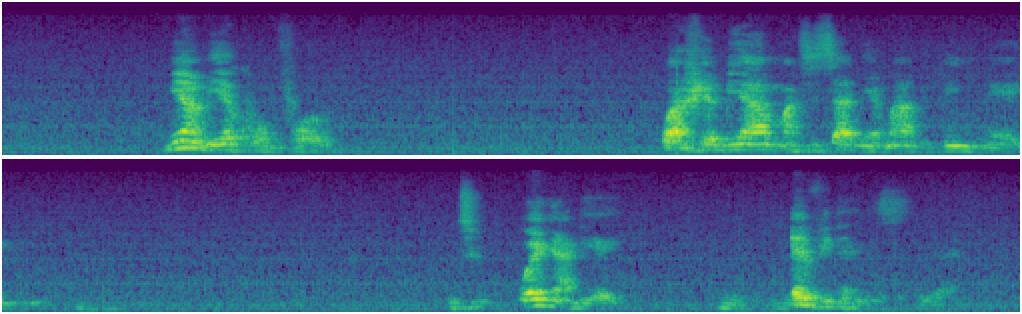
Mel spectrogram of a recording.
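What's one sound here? An elderly man speaks with animation close to a microphone, in short bursts.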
